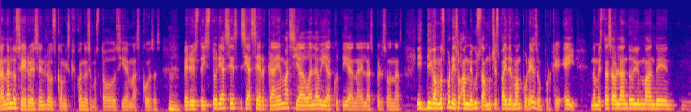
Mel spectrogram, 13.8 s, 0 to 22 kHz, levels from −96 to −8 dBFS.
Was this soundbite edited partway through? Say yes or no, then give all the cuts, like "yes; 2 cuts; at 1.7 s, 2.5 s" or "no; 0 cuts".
no; 0 cuts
